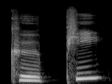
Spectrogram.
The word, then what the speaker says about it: 급히: 급히, which means hurriedly, is pronounced as 급히.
